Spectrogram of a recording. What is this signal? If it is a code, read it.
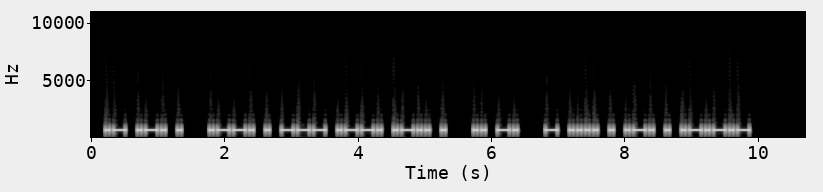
Morse code, heard as a keyed tone, about 20 wpm, 700 Hz. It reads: ARE PEOPLE IN THERE.
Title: Sentences with 3-Word Phrases - Spoken Beginning - 20wpm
